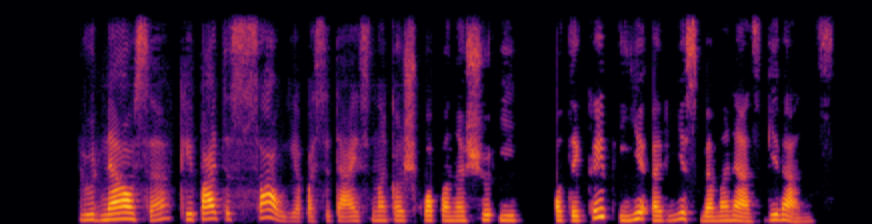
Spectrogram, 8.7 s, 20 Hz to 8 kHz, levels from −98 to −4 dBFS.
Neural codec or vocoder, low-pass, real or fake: none; 7.2 kHz; real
